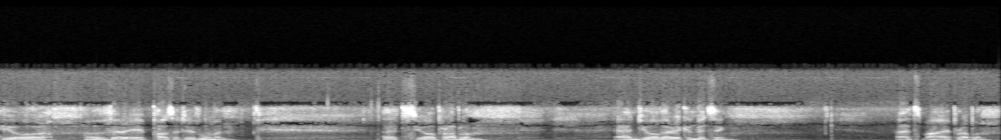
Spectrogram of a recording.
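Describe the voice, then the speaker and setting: A seasoned politician in a 1970s radio play, proud and cynical. His voice is deep and his delivery deliberate and self-assured, with some hiss on the old broadcast tape. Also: a little mellow, highs cut off. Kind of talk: 1970s radio drama acting.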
